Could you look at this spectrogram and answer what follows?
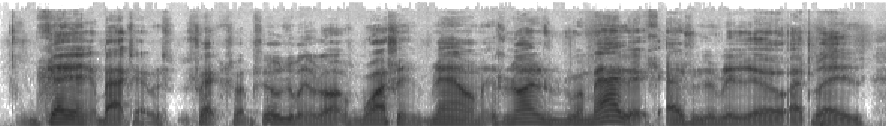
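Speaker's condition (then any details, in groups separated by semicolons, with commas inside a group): Tongue cancer surgery, tongue graft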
